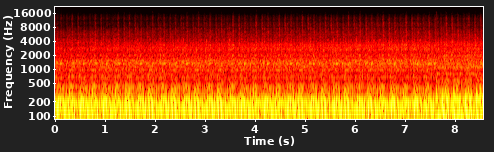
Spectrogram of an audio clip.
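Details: Old inboard petrol motor in trailer sailboat Moonlight, quiet tick-over with steady low thump about twice a second, no clatter or misses; normal healthy idle.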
